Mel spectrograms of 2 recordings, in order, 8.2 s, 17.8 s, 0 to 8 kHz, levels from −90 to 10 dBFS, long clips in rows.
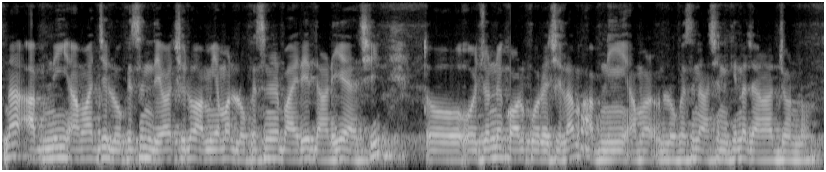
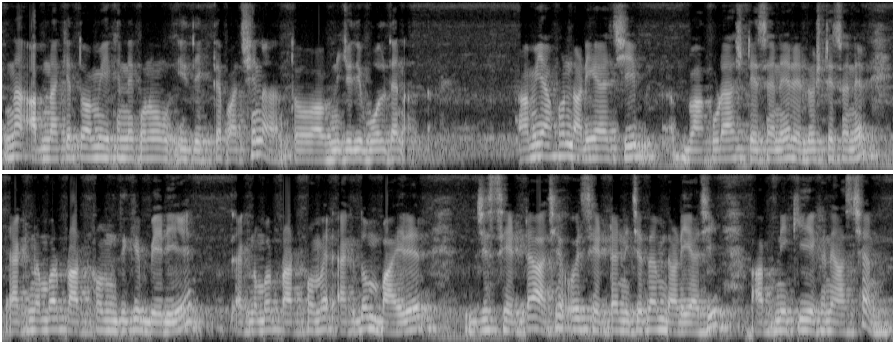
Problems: none marked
